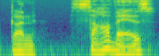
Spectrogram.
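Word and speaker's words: Gonçalves: And they are denying telling the family of victim Kaylee Goncalves, that's right, soft C apparently, almost sounds like an S, that her injuries were more brutal than those of other victims.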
